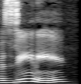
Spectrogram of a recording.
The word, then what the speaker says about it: Vizzini: For Vizzini, am I saying that right? – Yeah.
